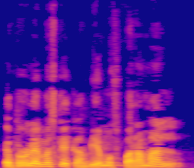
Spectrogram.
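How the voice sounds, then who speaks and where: A man's voice: medium pitch, fairly quick, lo-fi sound. A middle-aged man preaching a sermon in a folksy way, joking and having the congregation repeat phrases. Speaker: apostle preaching.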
